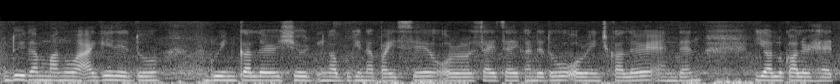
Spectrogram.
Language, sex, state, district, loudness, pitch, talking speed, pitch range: Nagamese, female, Nagaland, Dimapur, -15 LUFS, 180 Hz, 195 wpm, 175-190 Hz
